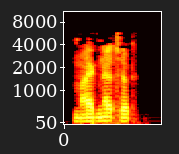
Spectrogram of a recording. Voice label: "magnetic", English; adjectives

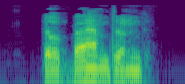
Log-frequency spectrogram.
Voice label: "abandoned", english; adjectives

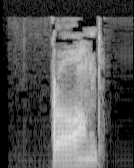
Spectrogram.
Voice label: "pronged", english; adjectives

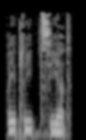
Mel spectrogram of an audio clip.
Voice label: "repliziert", German; adjectives

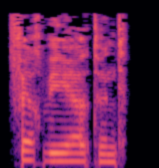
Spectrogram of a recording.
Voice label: "verwertend", German; adjectives

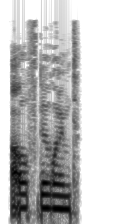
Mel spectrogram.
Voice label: "aufgeräumt", German; adjectives

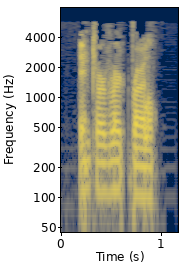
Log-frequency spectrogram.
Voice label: "intervertebral", english; adjectives

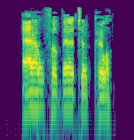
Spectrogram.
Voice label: "alphabetical", English; adjectives

